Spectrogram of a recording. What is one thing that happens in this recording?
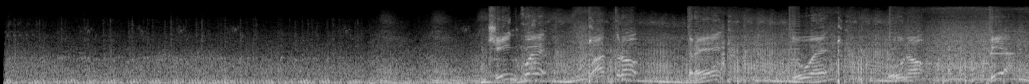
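A rally car engine idles with a low rumble.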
